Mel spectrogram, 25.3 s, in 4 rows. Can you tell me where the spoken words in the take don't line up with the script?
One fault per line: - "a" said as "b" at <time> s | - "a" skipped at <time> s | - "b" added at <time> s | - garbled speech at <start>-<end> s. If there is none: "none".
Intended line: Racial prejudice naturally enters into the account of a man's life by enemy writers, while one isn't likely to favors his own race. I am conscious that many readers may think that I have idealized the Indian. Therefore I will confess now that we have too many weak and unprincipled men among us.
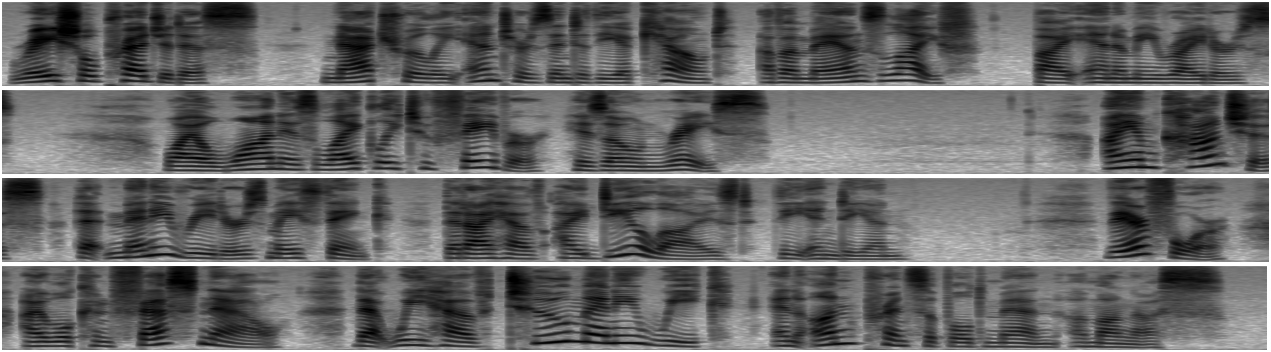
- "isn't" said as "is" at 7.7 s
- "favors" said as "favor" at 8.5 s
